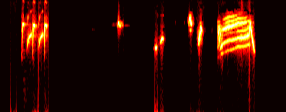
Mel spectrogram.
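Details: European goldfinch clean contest-style song, recorded for training young goldfinches: high, bright twittered notes in quick clusters separated by short silences, ending in a sustained buzzy, liquid trill.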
